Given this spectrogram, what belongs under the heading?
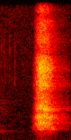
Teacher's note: a whisper sound please do not put a uh on this sound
